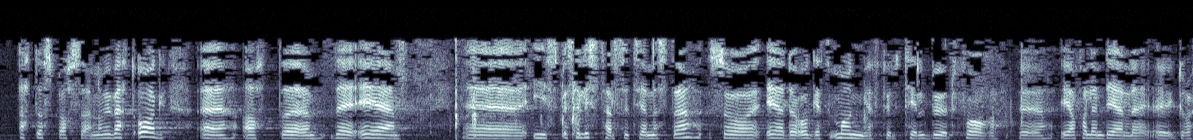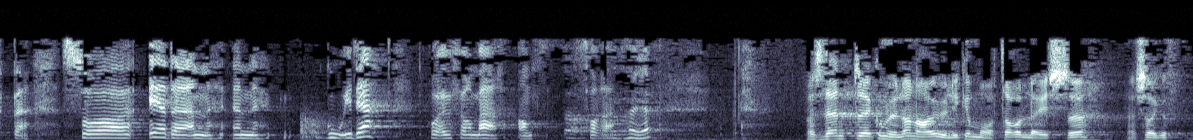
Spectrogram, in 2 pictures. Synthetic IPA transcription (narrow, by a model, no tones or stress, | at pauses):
ɛt̪ːəspœʁsə̰lnɔʋɪʋæɪt̪ʰoːɡ | ʔɑt̪d̪ɛʔɛɾ | ɪspɛsɪɑlɪst̪hɛlsət̪ʰjeːnəst̪əsɔɛd̪ɛʔoːɡɛt̪mɑŋːəfʉlt̪ʰːɪlbʉːd̪fɔɾ | ɪ̰jɑlːəfɑlːɛnd̪eːlɡɾʉpːə̰sɔæd̪ɛɛnɛn | ɡuːɪd̪eː | ɔøːʋəføːɾəmæːɾʔɑnsʋɑːʁə̰ | pʰʁɛsɪd̪ɛnt̪kʊmʉːnənhɑʁjʊʉːliːkəmoːt̪əʁɔlœʏsəsœʁɡə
